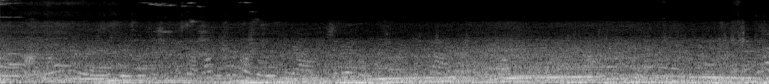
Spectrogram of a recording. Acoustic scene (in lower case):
bus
